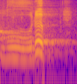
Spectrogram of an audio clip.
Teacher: 음절의 끝소리 규칙에 의해서 무릎 피읍이 비읍으로 바뀌어서 발음되는 현상이 나타납니다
